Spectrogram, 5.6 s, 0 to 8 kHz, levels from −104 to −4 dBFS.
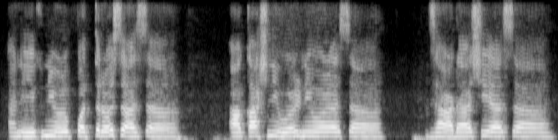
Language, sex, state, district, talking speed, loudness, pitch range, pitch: Konkani, female, Goa, North and South Goa, 120 wpm, -15 LUFS, 240-265 Hz, 255 Hz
